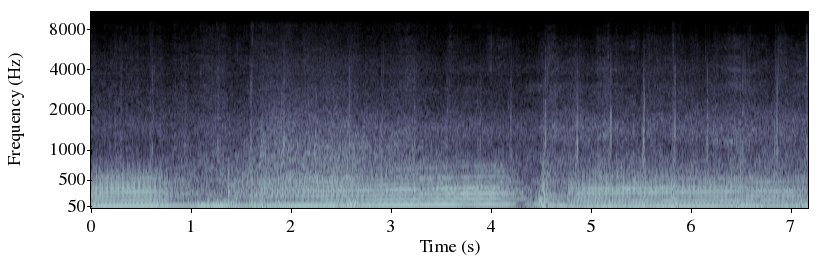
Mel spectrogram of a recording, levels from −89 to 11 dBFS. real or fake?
real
